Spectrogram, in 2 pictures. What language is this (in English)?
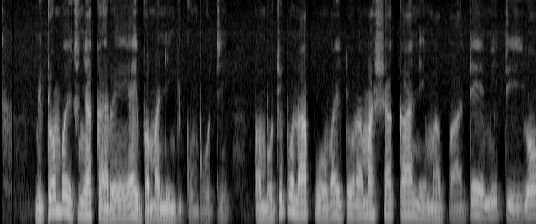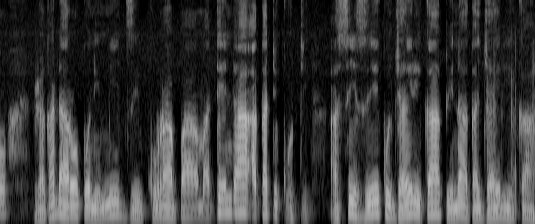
Ndau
